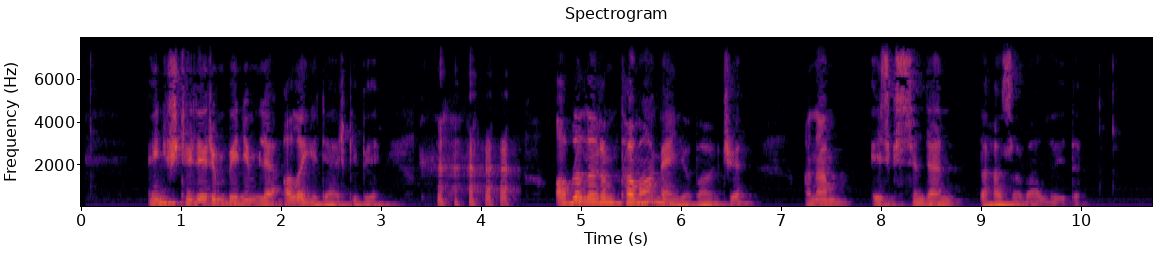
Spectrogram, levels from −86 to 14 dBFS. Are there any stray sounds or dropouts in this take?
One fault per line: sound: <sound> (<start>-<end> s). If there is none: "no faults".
sound: laugh (3.4-4.4 s)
